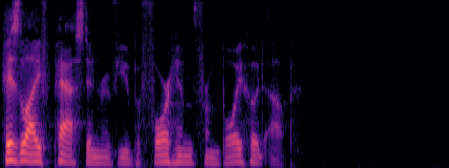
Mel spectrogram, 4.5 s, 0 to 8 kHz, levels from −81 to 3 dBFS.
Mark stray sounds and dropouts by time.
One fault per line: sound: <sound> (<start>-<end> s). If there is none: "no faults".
no faults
